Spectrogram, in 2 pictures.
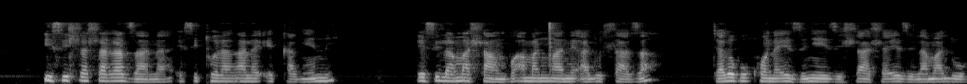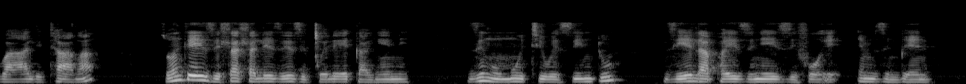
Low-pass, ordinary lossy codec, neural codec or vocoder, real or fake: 7.2 kHz; MP3, 48 kbps; vocoder, 24 kHz, 100 mel bands, Vocos; fake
